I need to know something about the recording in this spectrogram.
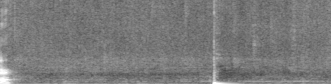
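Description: Chicken, lemon zest and thyme sizzling in a hot Griswold cast-iron skillet: a steady, quiet hiss. About two-thirds of the way through comes a single sharp knock with a short low ring.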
